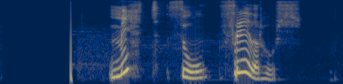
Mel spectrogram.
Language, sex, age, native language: Icelandic, male, 9, Icelandic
